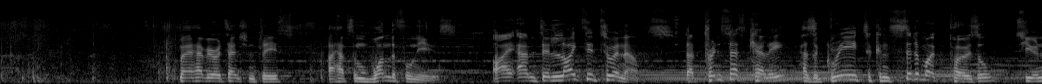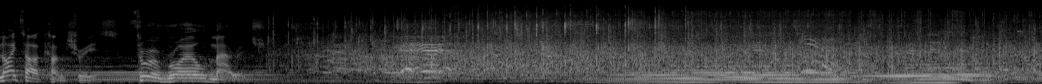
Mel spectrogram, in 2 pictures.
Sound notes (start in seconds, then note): 13.0 applause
